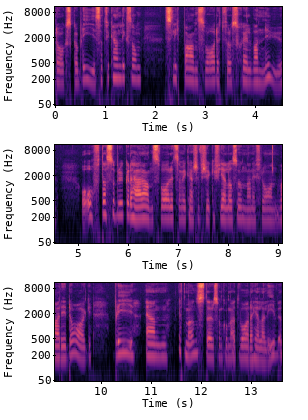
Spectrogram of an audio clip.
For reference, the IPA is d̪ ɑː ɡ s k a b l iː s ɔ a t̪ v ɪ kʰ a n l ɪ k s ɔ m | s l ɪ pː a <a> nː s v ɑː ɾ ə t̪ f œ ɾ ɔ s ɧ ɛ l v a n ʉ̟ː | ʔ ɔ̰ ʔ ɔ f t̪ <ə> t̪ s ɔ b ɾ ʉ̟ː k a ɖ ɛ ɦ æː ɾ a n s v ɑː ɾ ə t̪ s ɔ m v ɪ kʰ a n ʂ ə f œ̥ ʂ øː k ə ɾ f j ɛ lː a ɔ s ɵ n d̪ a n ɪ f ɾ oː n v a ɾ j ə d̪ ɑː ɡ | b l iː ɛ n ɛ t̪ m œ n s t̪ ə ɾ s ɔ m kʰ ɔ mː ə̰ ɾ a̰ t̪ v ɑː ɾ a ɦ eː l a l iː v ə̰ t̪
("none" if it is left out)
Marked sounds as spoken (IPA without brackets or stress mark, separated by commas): a, a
